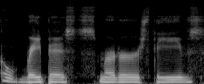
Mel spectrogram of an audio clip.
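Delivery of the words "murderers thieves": ordinary delivery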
